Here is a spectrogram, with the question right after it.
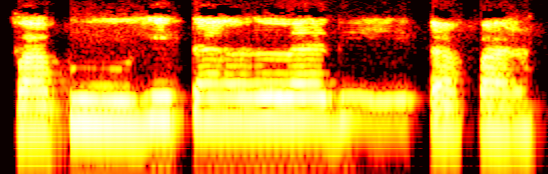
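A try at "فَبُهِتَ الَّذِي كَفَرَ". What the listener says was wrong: Nah, fabu banyak nggak boleh panjang. mbaknya domah. Nah, di depannya tidak ada waw. Nggak boleh kita panjangkan. Fabuhita.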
